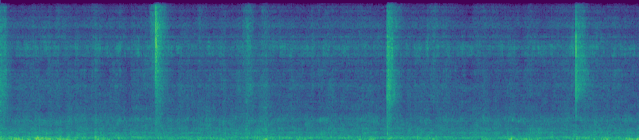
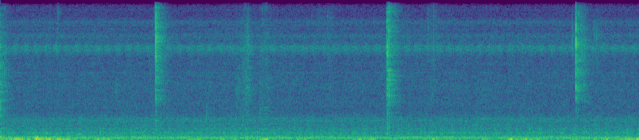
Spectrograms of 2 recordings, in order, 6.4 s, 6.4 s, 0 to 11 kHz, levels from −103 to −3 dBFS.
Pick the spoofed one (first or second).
first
